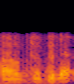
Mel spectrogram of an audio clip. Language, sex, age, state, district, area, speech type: Malayalam, male, 18-30, Kerala, Kasaragod, rural, conversation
